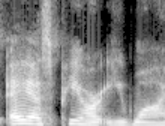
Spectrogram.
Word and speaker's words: Asprey: No, I think it's it's Aspy. I think he pronounces it Asprey.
